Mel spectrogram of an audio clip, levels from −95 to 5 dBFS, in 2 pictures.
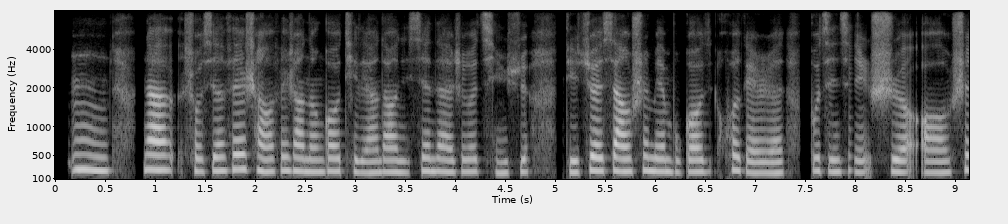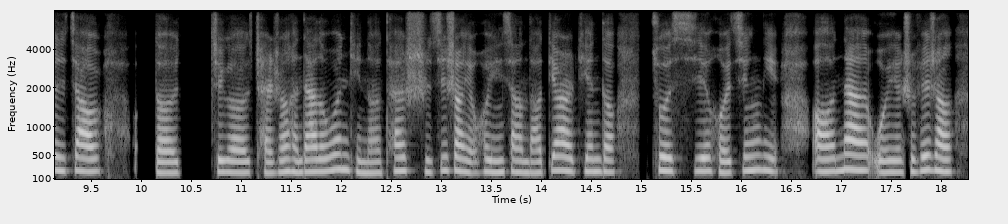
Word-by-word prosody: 嗯， 245 -2 +2 0.3
那 245 -1 +6
首 220 - -4
先 230 +2 -1
非 255 +1 +2
常 225 -4 0
非 235 +1 -2
常 225 -1 +1
能 210 0 0
够 220 0 +1
体 220 -1 -6
谅 200 0 -2
到 210 0 +1
你 200 -1 -4
现 220 +2 -2
在 215 -1 0
这 215 +1 -7
个 215 0 -2
情 205 -2 -7
绪， 210 +2 -6 0.3
的 200 0 0
确 230 +3 +3
像 225 -1 +4
睡 240 - -2
眠 220 -1 +2
不 205 -1 -7
够， 210 +1 +1 0.2
会 240 -2 -3
给 200 -4 -3
人 190 0 -2 0.2
不 230 - -3
仅 210 -1 -3
仅 210 -1 -7
是， 215 - -1 0.2
呃， 195 0 -1
睡 235 +1 0
觉 225 -1 +4 0.5
的 190 0 +2 0.3
这 205 - 0
个 200 -1 +2
产 190 -1 -4
生 210 +2 +1
很 205 - 0
大 210 0 +4
的 215 0 +2
问 255 +1 +1
题 225 -4 -4
呢， 190 0 -2
它 225 +4 0
实 220 -3 -5
际 235 +4 -5
上 235 -1 +3
也 195 -2 -1
会 210 +1 -1
影 200 - +1
响 205 -2 -1
到 195 0 -1
第 240 +5 -3
2 235 -1 +5
天 220 0 -2
的 210 -1 0 0.3
作 235 -1 +3
息 225 0 -2
和 205 -3 -1
精 235 +5 -2
力。 225 -3 -2 0.3
呃， 220 0 +4
那 245 0 +5
我 205 0 -1
也 205 0 +1
是 215 +1 -3
非 240 +2 +2
常 220 -3 +4
215 Hz, 235 characters per minute, -22 LUFS, 205-230 Hz, 0.5 s, 那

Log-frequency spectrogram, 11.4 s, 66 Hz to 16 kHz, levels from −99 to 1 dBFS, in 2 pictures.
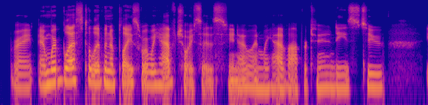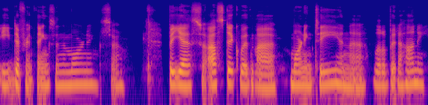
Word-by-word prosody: Right, 165 0 -3
and 180 +2 +2
we're 215 - +7
blessed 235 +1 +5
to 220 - +1
live 215 - +2
in 210 - +5
a 190 - +2
place 215 - 0
where - - +2
we 185 +1 -1
have - - +4
choices, - - -4
you - - -2
know, 85 +1 -2
and 155 - -3
we 150 - -4
have 155 -1 +1
opportunities 160 +1 -5
to 170 -2 -3 0.6
eat 190 +3 -3
different 195 -4 0
things 190 +1 -2
in 185 - -3
the 185 - -3
morning. 195 0 -3
So. 180 0 -8 0.6
But 195 -1 +5
yes, 180 -2 +5
so - - -2
I'll - - +7
stick 195 -1 +2
with 190 +1 0
my 165 -1 +1 0.2
morning 95 - 0
tea 195 +2 -1
and 190 -3 -2
a 175 - -4
little 185 -2 -3
bit 200 -1 -3
of 185 - -2
honey. 195 0 -1
185 Hz, 220 wpm, -31 LUFS, 170-195 Hz, 0.6 s, we're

